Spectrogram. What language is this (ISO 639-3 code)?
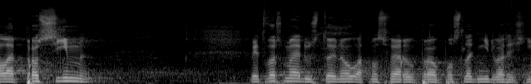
ces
